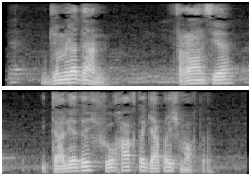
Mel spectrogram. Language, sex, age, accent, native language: Uzbek, male, 25-34, Farg'ona, Uzbek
